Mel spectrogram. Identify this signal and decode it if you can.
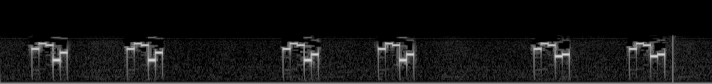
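Five-tone selective call (ZVEI), heard as quick runs of five tones, tones of about 70 ms. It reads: 88026 88026 88025 88025 88045 88045
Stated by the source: ZVEI five-tone selective call received by SDR, from feuerwehr-orlamuende.org fire brigade.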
